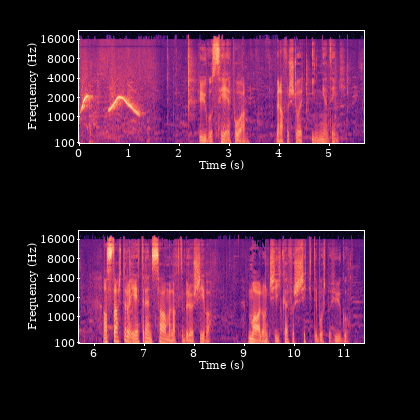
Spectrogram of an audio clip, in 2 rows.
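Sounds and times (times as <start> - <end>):
person whistling at someone: 0.0 - 1.3
speech: 2.4 - 5.4, 6.2 - 8.4, 9.1 - 11.2.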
